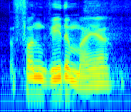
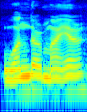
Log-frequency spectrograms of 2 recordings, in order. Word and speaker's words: von Wedemeyer: with your surname um fun V Maya fun V all right okay don't say w Wonder Meer it's not correct but excellent so CL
